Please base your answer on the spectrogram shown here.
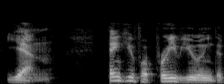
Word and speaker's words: Jan: My name is Jan Lindhardt, spelled Jan, pronounced Yen.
